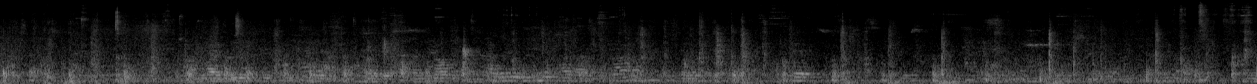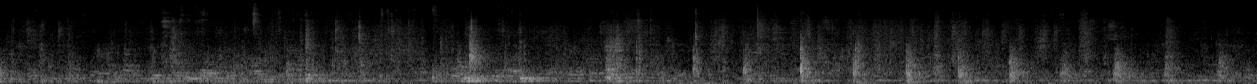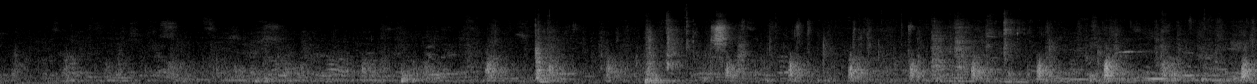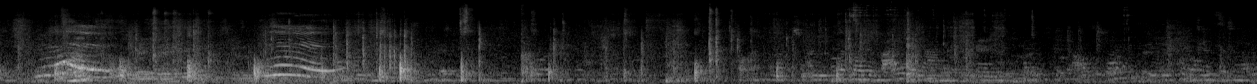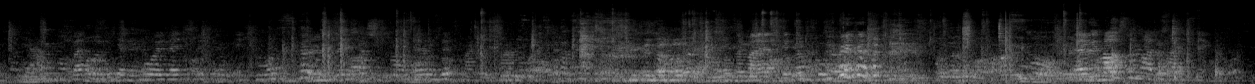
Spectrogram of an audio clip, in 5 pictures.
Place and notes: köln, antwerpener str. - wahltag / election day
bundestagswahl 2009, wahllokal in der grundschule
bundestag elections 2009, polling station at the elementary school
Cologne, Germany, 27 September 2009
